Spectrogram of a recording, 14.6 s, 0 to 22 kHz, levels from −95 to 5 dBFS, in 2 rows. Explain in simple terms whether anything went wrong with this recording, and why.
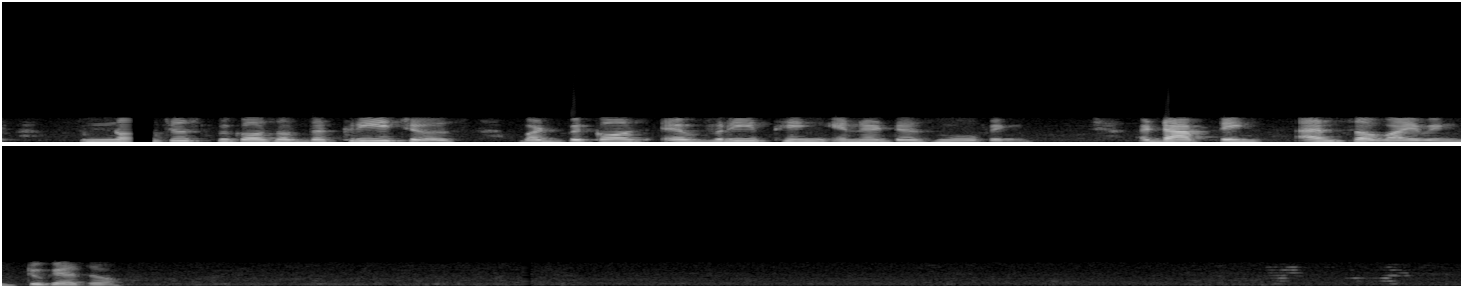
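Twice the speech briefly sticks. From 0.6 to 0.76 s it turns into a held, buzzy tone that fades toward silence before picking up at "just because of the". At 9.9 to 9.94 s there is a much shorter buzzy catch. This is packet loss with pitch repetition: chunks of the call never arrived, so the phone repeated the last bit of voice to fill each gap. The telephone-quality sound, limited to a narrow band, is simply the line's G.711 telephone coding.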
